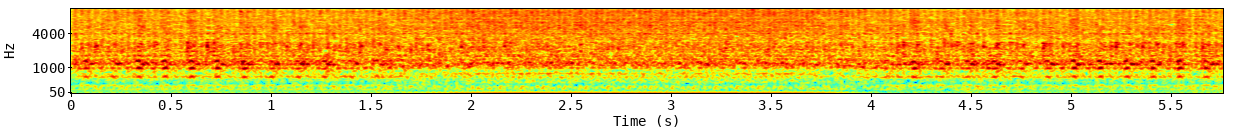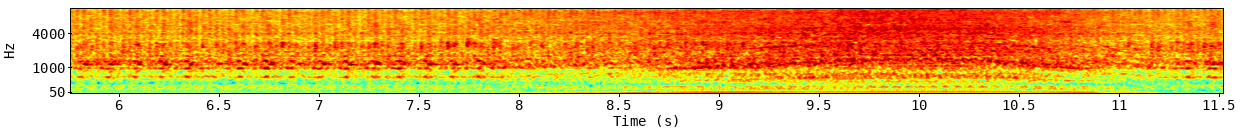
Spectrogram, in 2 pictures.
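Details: Fiat Ducato diesel idling warm after a coolant change: steady rhythmic clatter about four beats a second, plus one short rev; noise from the belt side of the engine, only when warmed up and only at idle, cause unidentified.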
